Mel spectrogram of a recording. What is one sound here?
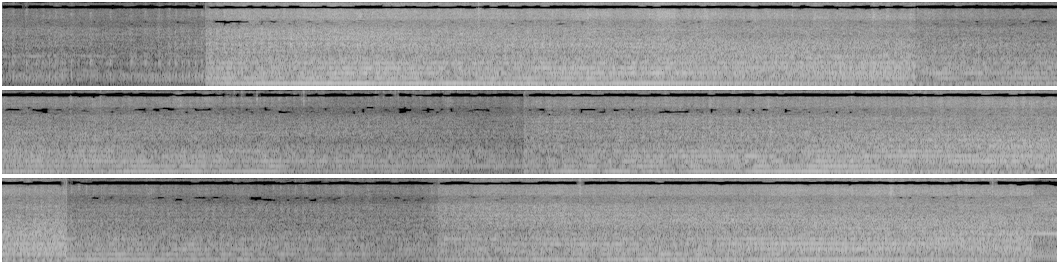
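A lawn mower engine roars steadily close by, rising and falling as it moves.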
